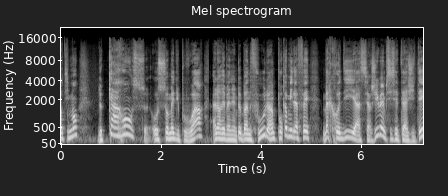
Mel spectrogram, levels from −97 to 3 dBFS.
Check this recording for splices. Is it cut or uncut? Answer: cut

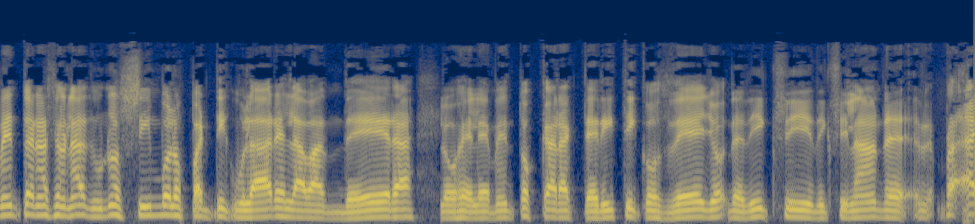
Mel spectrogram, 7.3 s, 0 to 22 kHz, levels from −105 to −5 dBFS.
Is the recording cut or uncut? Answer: cut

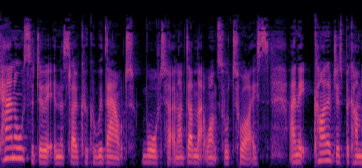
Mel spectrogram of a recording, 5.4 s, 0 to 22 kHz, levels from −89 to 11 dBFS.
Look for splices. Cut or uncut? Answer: uncut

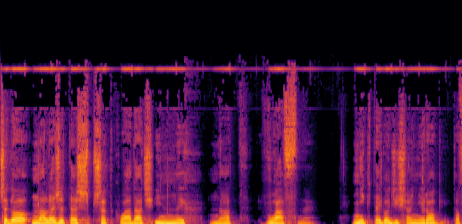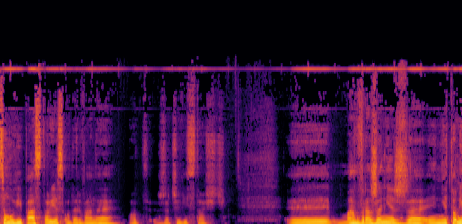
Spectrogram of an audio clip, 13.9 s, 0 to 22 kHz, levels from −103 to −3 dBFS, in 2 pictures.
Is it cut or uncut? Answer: cut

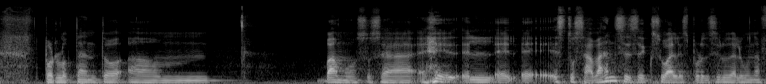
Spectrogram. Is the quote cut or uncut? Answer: uncut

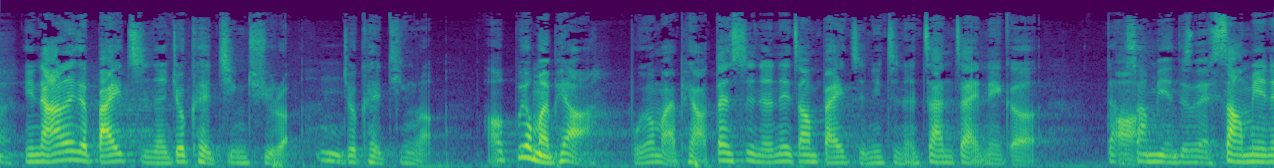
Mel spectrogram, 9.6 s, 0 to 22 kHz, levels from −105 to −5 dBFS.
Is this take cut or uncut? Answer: uncut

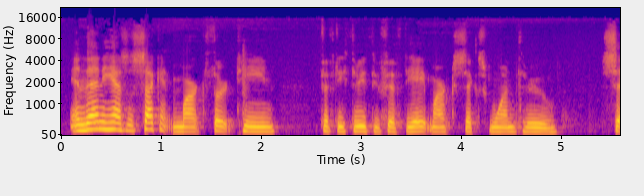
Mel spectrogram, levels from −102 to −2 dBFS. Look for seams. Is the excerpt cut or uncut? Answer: cut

